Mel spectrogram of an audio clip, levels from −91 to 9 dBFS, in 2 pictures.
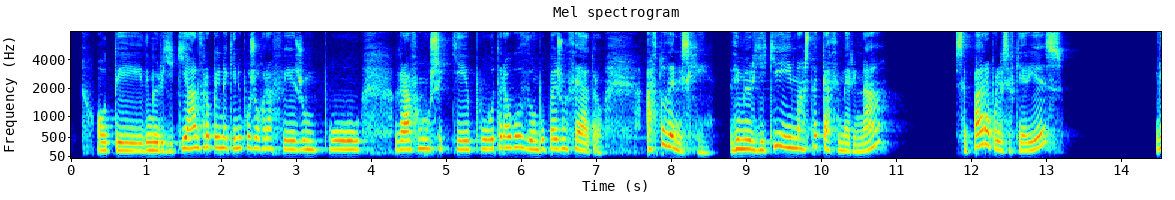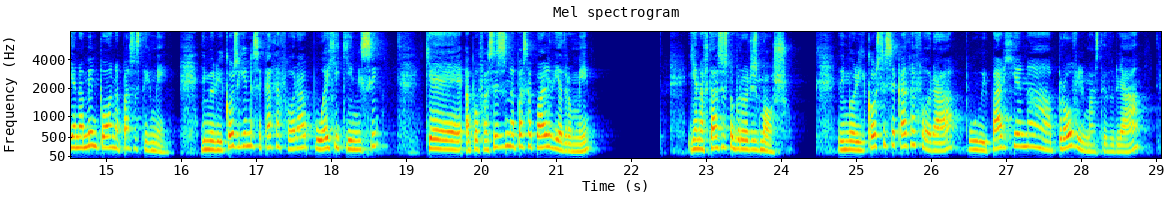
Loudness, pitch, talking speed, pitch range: -19 LUFS, 220 Hz, 130 wpm, 195-260 Hz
